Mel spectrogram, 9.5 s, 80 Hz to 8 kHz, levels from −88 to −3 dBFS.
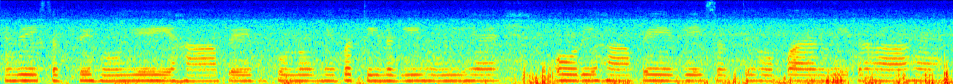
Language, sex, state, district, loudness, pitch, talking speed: Hindi, female, Haryana, Jhajjar, -21 LUFS, 195 Hz, 130 wpm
